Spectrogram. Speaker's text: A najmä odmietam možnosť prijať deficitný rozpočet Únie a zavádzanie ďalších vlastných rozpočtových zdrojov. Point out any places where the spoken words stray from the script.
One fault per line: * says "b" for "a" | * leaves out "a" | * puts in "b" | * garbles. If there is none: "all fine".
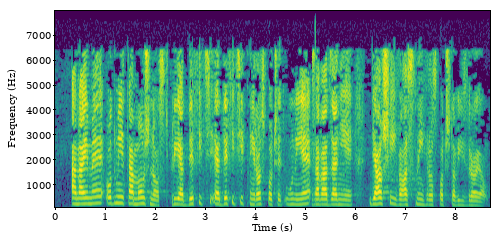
* leaves out "a"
